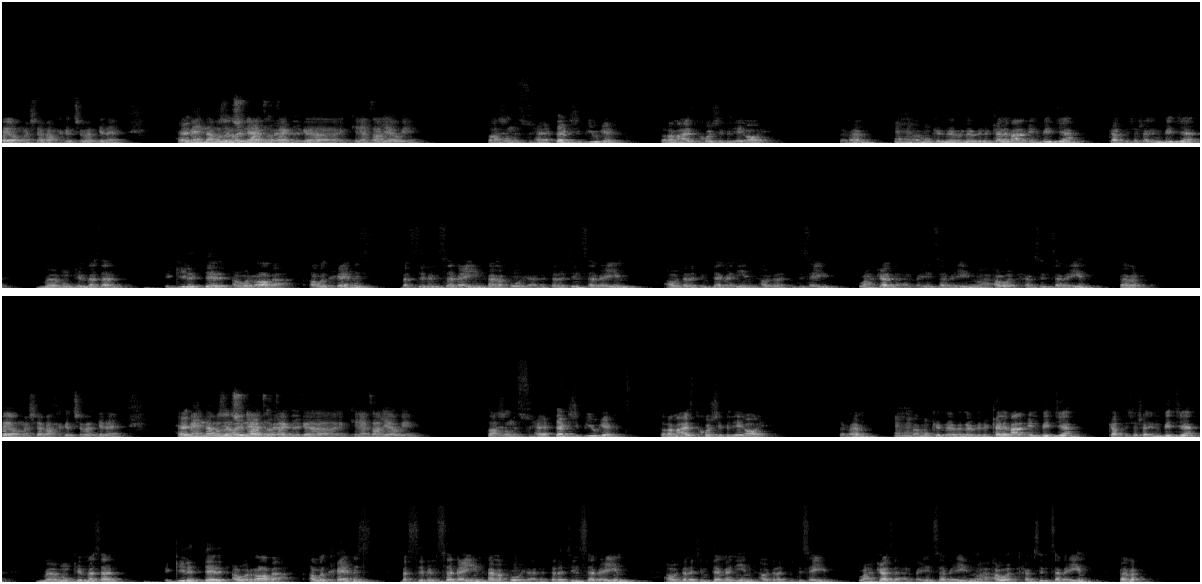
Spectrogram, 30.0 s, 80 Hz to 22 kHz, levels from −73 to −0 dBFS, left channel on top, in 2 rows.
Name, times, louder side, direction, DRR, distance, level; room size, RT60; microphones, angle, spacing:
voice 1, 0.0-1.7 2.3-5.2 6.1-6.4 11.1-11.5, left 1 dB, 55° right, -2 dB, 0.9 m, -30 dB
voice 2, 2.2-3.8 6.1-7.7 8.2-9.5 10.5-10.9 11.4-13.4 13.8-14.9 15.4-16.5 17.0-18.6 18.8-19.5 20.0-22.8 23.3-25.3 25.7-28.6 28.9-29.1, right 2 dB, 80° right, 5 dB, 0.5 m, -30 dB
2.5 x 2.0 x 2.6 m, 0.42 s
head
